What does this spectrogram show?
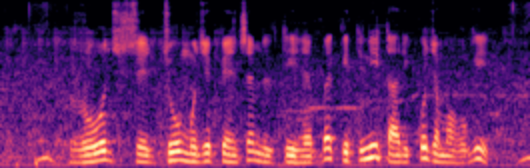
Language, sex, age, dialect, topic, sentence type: Hindi, male, 31-35, Marwari Dhudhari, banking, question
